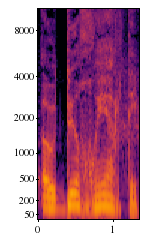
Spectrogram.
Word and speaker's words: O'Doherty: we've been joined by O'Doherty. That's how you pronounce it. That is the most perfect pronunciation I've ever heard.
